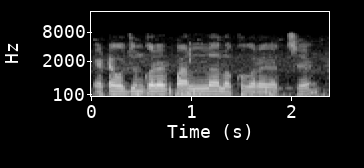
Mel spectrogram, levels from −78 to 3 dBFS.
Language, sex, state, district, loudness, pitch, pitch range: Bengali, male, West Bengal, Alipurduar, -17 LUFS, 130 Hz, 125-135 Hz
